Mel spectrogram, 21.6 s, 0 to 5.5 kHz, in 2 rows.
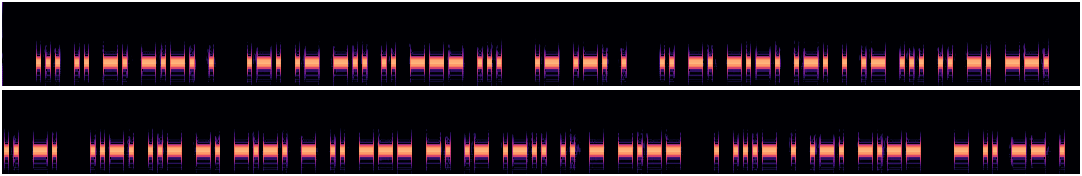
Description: Morse code, heard as a keyed tone, about 25 wpm, 600 Hz. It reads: SINCE RADIOS ARE INCREASING IN FUNCTIONALITY EVERY TIME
